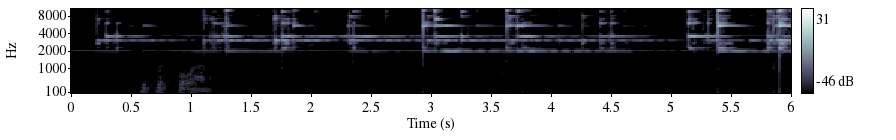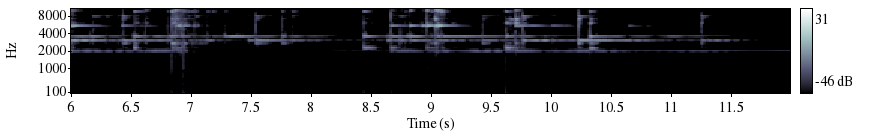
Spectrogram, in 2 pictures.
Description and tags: After 12 years it was time to contribute to this wonderful website. Some recordings of my mother's wind chimes.
They are wooden, metal, or plastic and i recorded them with a sm7b, focusrite preamp. unedited and unprocessed, though trimmed.
I'll try to record them all.
knock, metal, metallic, percussive, unprocessed, wind-chime, windchime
